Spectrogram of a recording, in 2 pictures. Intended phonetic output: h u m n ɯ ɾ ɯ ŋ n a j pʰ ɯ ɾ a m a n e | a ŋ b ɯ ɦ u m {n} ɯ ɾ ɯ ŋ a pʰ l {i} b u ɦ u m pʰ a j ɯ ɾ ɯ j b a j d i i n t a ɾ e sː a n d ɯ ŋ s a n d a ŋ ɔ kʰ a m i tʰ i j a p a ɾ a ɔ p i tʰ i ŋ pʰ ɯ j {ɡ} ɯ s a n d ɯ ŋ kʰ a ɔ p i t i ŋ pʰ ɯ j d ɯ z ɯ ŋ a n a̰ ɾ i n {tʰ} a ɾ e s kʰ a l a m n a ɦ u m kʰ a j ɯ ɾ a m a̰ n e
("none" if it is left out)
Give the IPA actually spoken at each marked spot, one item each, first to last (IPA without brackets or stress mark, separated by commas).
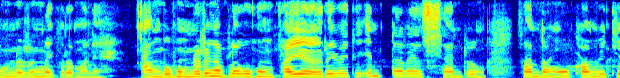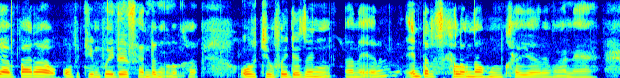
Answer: n, a, d, t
